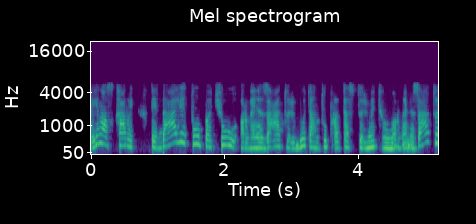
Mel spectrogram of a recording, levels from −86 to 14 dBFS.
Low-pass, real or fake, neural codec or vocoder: 5.4 kHz; fake; vocoder, 44.1 kHz, 80 mel bands, Vocos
